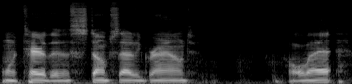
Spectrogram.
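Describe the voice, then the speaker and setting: A man's voice: low-pitched, level tone, normal speed, a bit bright, dry recording. A young man vlogging from inside a car, rambling in a laid-back way and calling his listeners bro. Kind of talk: casual rambling monologue.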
